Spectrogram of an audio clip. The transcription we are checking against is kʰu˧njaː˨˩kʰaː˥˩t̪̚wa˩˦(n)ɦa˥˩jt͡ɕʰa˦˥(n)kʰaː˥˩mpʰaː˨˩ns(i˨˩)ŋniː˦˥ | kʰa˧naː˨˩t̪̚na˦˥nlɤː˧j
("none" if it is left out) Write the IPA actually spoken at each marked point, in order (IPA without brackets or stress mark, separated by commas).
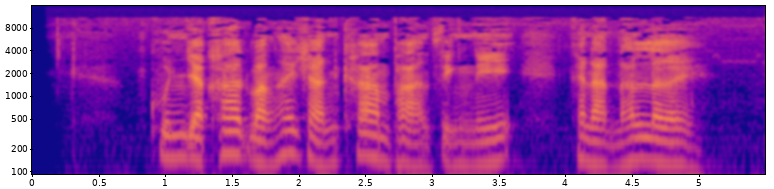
ŋ, n, i˨˩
